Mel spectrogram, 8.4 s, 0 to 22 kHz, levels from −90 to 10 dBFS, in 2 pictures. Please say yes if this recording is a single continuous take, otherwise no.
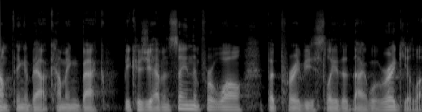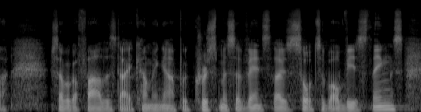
no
